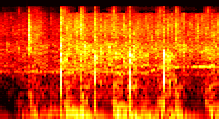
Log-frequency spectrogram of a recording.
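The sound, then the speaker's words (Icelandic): Hand clapping for a man, with a few slow, evenly spaced sharp claps over a steady wash of background noise, and no clear talk. “ég verði eiginlega bara að klappa fyrir hann, sko”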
